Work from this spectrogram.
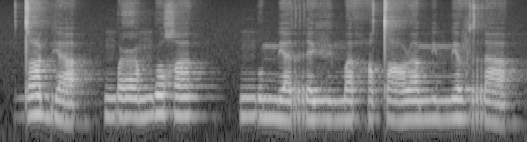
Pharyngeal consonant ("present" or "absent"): present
